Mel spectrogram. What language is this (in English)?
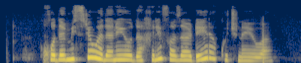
Pashto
